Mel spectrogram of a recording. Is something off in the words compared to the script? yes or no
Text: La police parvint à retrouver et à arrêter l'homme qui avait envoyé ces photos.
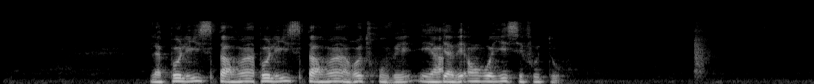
yes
